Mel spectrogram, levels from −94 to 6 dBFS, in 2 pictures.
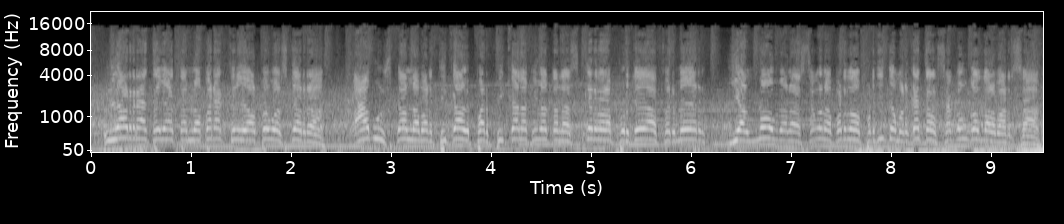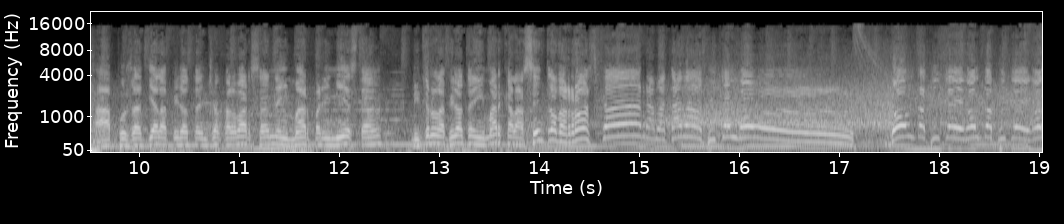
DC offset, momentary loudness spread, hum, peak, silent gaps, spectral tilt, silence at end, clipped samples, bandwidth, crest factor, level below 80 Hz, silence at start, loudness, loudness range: under 0.1%; 4 LU; none; -6 dBFS; none; -4.5 dB/octave; 0 s; under 0.1%; 16 kHz; 14 dB; -34 dBFS; 0 s; -20 LUFS; 1 LU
